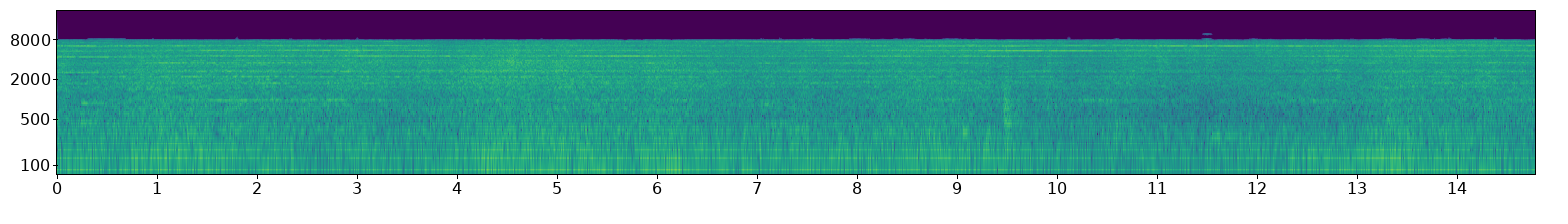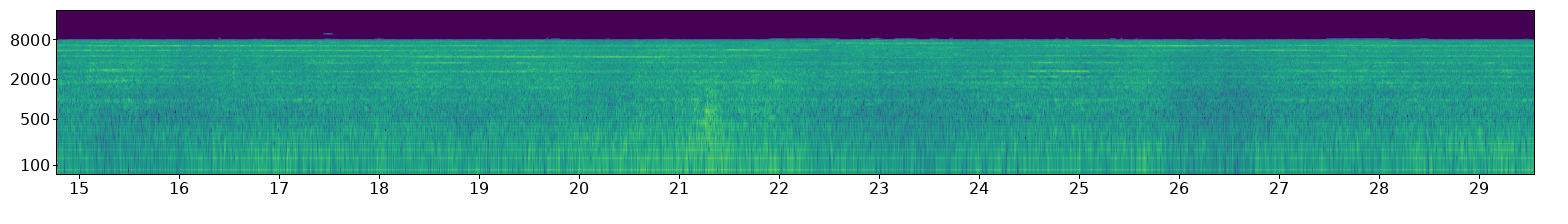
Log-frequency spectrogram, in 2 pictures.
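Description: Freight train wheels screeching on the rails with several steady high-pitched squeal tones over the rumble of the rolling cars, as the train goes over a switch.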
